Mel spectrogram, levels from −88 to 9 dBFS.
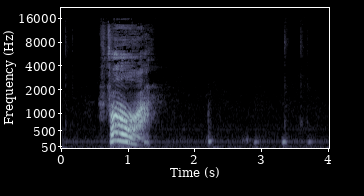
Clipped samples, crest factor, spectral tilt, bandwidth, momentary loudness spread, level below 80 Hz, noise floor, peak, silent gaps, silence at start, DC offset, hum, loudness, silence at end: under 0.1%; 20 dB; -5 dB/octave; 16.5 kHz; 15 LU; -66 dBFS; -67 dBFS; -6 dBFS; none; 0.6 s; under 0.1%; none; -21 LUFS; 0.65 s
